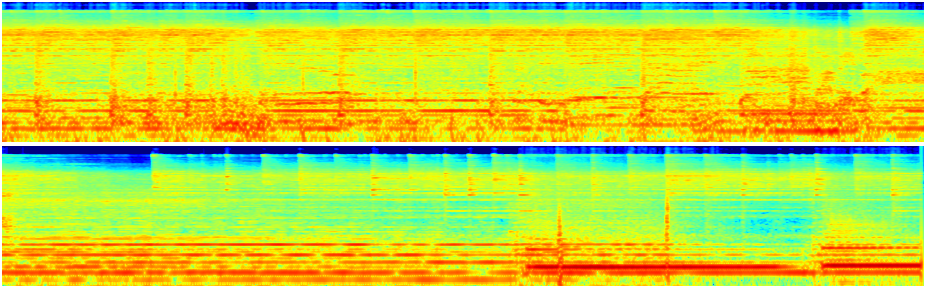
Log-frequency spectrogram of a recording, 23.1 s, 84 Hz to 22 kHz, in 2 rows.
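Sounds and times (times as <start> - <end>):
rock band playing chords: 0.0 - 23.0.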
